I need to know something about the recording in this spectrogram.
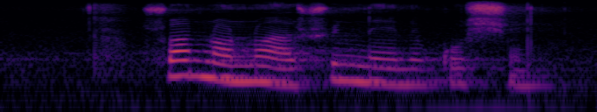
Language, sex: Tsonga, female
